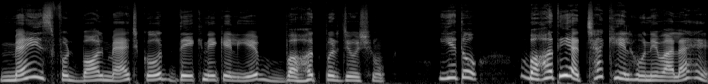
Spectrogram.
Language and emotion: Urdu, happy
